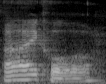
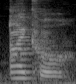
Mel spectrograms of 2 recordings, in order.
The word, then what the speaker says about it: ichor: No, it's pronounced Ichor. Ichor. Ichor.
